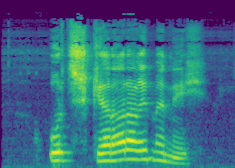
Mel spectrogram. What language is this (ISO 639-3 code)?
kab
